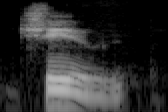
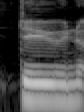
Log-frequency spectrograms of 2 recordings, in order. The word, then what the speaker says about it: Dune: My question, you know, with the UK-US divide, does anyone in the UK call it June? – Oh, this was doing a bit of the rounds on Twitter, wasn't it? How we pronounce is Dune or June, isn't it? – Yeah.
